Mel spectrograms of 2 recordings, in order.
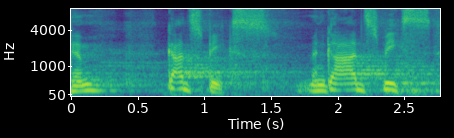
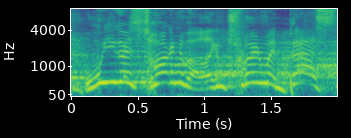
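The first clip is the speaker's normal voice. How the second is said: explode in anger; 11 semitones higher, faster than usual. Pretend. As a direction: blow up at them like you're fed up. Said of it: "explode in anger".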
